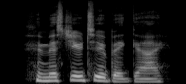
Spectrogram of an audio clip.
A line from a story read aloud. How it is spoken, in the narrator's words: Red chuckled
